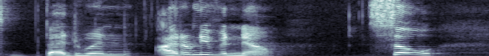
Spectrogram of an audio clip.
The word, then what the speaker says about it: Bedouin: And I think in the historical background I called it like the Boudouin tribes, but it's Bedouin.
